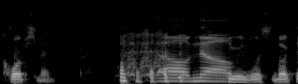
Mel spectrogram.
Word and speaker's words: corpsman: for those listening it's because Corman is spelled c o r PS m cor like the Marine corpse right so I'm like yeah corpsman I'm like what's that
